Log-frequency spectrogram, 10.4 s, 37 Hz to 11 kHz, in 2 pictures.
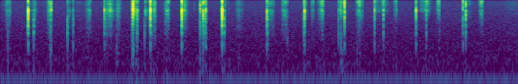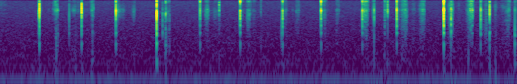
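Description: Metal tweezers rapidly tap and pinch along the edges of a small, hollow, white plastic Apple earphone mic remote. About 34 sharp, bright clicks and ticks sound in quick, irregular succession, each dying away at once with almost no low end. The result is a quiet, crisp patter of tiny plastic-and-metal clicks.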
